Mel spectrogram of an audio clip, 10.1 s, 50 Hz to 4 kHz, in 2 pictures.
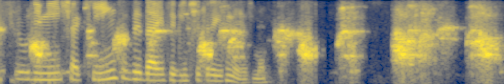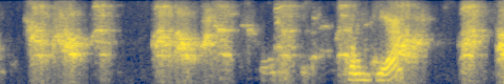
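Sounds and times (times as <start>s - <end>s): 
speech: 0.2s - 3.1s, 8.5s - 9.3s
dog barking in quick yappy bursts: 2.0s - 10.0s.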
